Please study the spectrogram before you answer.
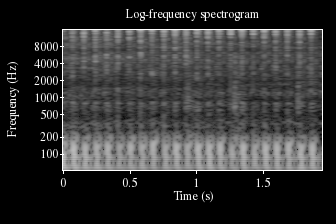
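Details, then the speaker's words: Motorcycle single-cylinder engine, 192cc 2-valve, planned for 213cc 4-valve upgrade: deep, blatty, loud idle thump about ten times a second, no mechanical clatter; engine quiet, the exhaust pipe is noisy. "Ay, kaya maingay. Tahimik naman yung makina. Start natin. Yun, maingay yung pipe."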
